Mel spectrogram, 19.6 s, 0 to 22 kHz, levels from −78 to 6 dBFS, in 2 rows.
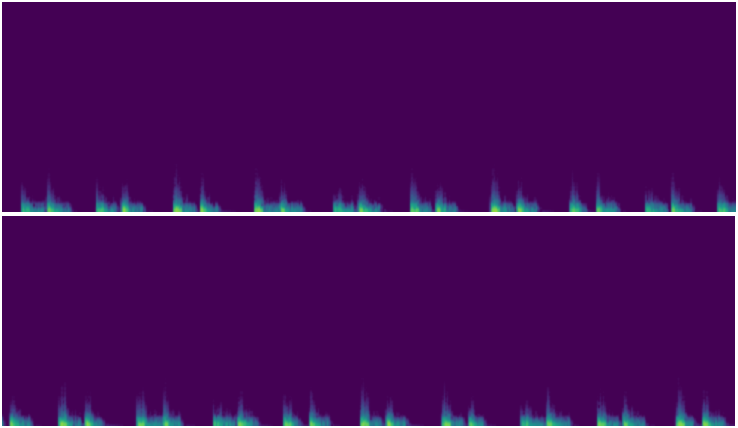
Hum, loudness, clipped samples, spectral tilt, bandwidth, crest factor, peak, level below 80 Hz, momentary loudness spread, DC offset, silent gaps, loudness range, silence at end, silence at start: none; -28 LUFS; under 0.1%; -19.5 dB/octave; 0.5 kHz; 18 dB; -4 dBFS; -24 dBFS; 13 LU; under 0.1%; none; 2 LU; 0.25 s; 0.25 s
